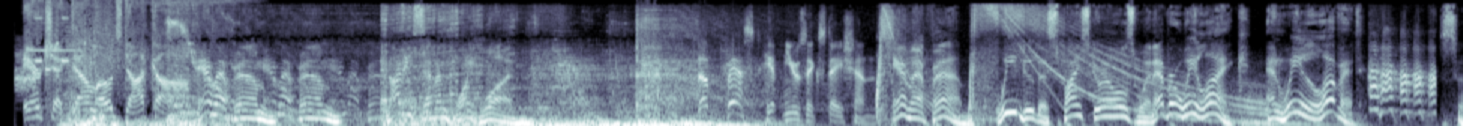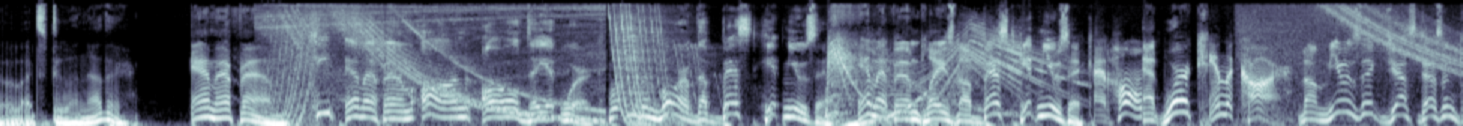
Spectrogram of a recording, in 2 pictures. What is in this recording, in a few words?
imaging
